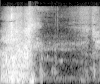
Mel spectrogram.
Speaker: That noise you're hearing is my ventilator.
